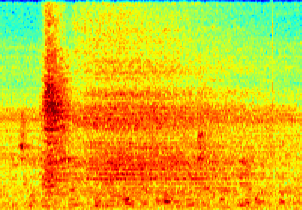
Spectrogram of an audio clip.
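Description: Train brakes squeal and screech as the train slows.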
